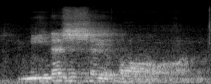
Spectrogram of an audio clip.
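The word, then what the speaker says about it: مِنَ الشَّيْطَانِ: Mengabaikan sifat tafasyi atau tersebarnya udara pada mulut saat menyebut huruf shin pada lafaz minas syaitan. Ya ada sih tafasyinya tapi kurang.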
